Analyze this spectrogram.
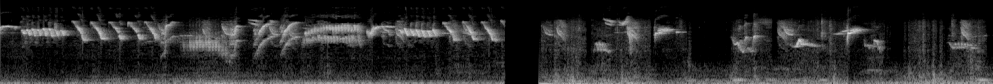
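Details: Lively songbird song among nature sounds: fast runs of high chirps and rattling trills, then scattered whistled and twittering phrases after a brief silent break, with low background rumble throughout.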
